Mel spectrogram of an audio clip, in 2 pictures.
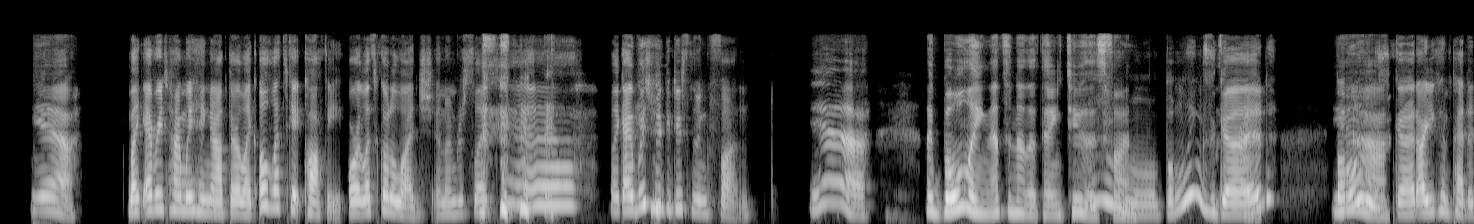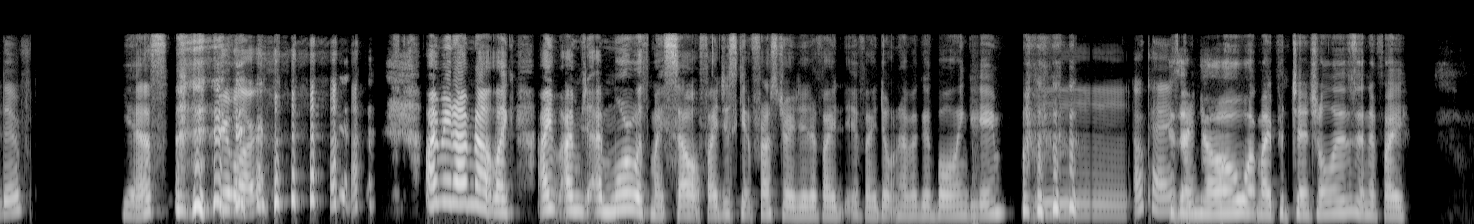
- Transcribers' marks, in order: unintelligible speech; chuckle; tapping; stressed: "Oh"; laugh; other background noise; stressed: "Mm"; chuckle; stressed: "know"
- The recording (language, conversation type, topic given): English, unstructured, What do you like doing for fun with friends?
